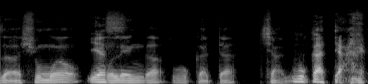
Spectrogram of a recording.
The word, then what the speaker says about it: Shummuel: Okay, so Samuel, but Shummuel. Shummuel. Yes. Perfect. Shummuel.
